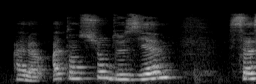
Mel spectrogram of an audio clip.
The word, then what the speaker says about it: deuxième: de lille hier deux sous les lits ma deuxième alors attention deuxième ça s'écrit comme ceux-ci deuxième d eux une x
